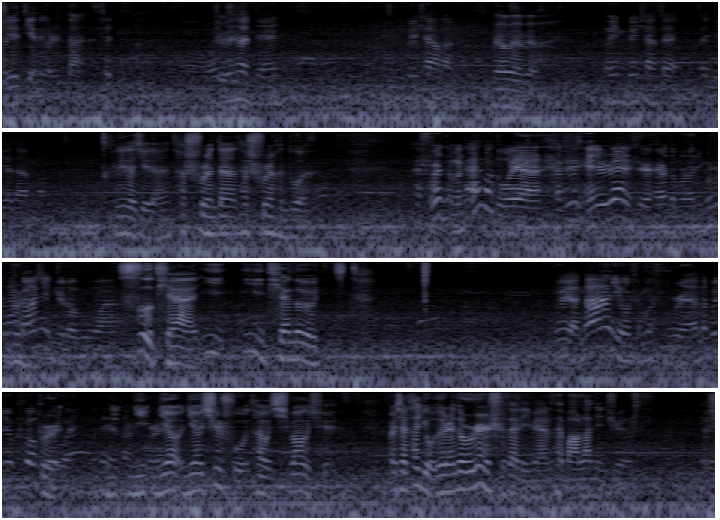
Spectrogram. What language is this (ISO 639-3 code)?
zho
